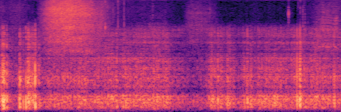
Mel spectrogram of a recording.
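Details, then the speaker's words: Precedent stereo valve radio, after alignment with the signal generator removed: irregular crackles and pops over a low background hiss from a noisy mica capacitor; not too bad at the moment. "We got a mic cap. But we have a noisy micer. Okay. Anyway, at the moment, not it's not too bad."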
